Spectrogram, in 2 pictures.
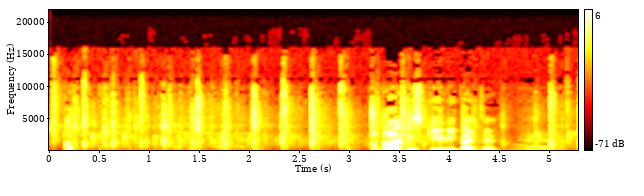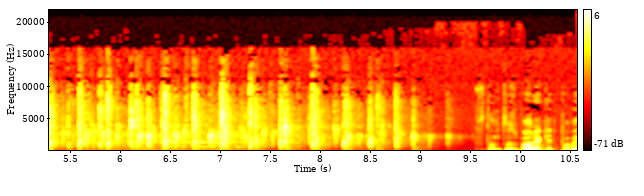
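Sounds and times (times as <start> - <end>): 
audience applause: 0.0 - 9.4
speech: 0.1 - 0.6, 3.2 - 4.6, 9.7 - 10.5.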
